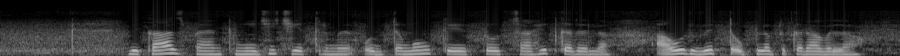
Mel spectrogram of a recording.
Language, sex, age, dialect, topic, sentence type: Bhojpuri, female, 25-30, Western, banking, statement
